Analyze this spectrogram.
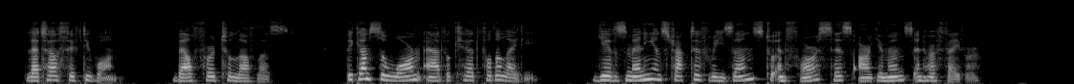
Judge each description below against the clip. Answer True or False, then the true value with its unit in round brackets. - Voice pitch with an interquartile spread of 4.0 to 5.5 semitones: False (2.7 semitones)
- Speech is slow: True (130 wpm)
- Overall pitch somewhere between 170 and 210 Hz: True (185 Hz)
